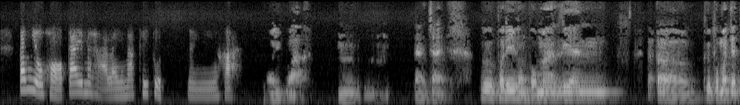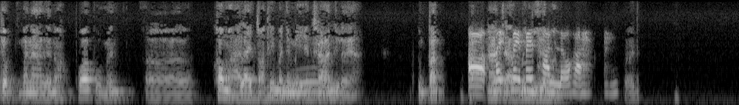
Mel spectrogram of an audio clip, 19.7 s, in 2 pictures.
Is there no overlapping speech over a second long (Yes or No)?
No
